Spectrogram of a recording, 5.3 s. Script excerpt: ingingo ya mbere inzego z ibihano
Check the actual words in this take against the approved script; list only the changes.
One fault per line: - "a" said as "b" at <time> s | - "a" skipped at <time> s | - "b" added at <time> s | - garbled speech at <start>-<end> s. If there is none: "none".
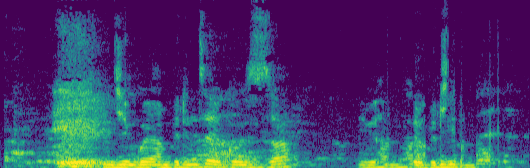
- garbled speech at 4.1-4.8 s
